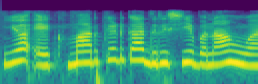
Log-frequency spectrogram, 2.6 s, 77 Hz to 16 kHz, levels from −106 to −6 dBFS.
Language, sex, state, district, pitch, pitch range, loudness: Hindi, female, Jharkhand, Garhwa, 300 Hz, 275-320 Hz, -12 LUFS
